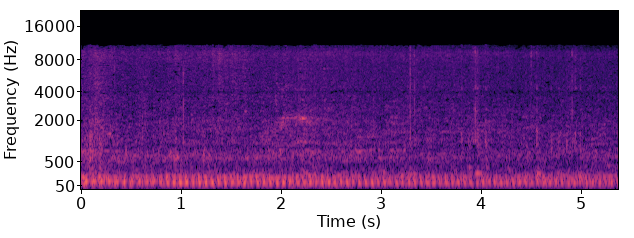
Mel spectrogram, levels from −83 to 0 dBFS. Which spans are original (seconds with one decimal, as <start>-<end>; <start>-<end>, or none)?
0.0-2.1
